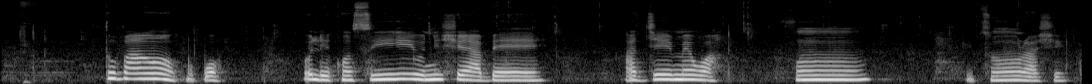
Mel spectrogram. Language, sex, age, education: Yoruba, female, 15-29, tertiary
